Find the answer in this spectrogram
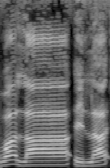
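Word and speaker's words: وَلَا: প্রিয় দর্শক, এখানে আমরা ওয়ালা এই জায়গা আমরা 3 আলিফ টেনে পড়ব এবং আনতুম এখানে আমরা এইভাবে গুণনা করব, আনতুম এইভাবে।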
